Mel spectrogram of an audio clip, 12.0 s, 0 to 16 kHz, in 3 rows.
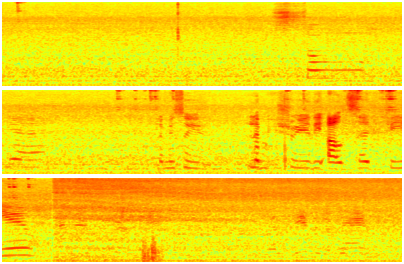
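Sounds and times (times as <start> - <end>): bus engine rumble: 0.0 - 12.0.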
